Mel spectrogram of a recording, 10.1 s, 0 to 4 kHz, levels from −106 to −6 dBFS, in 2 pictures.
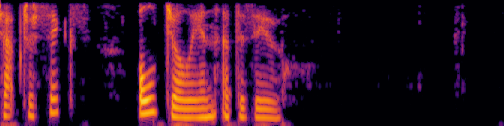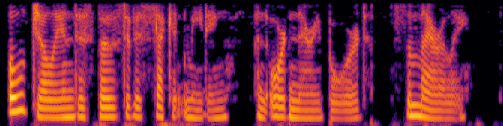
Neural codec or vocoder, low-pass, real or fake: none; 3.6 kHz; real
